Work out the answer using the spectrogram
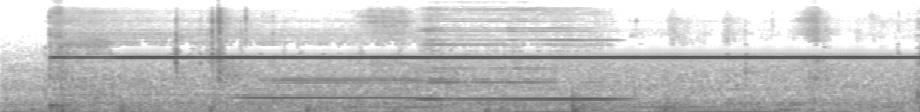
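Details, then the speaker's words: Prevost bus (Marathon conversion) brake warning alarm: steady high-pitched electronic tone in quiet cab after parking brake released; goes off whenever brake pressed or parking brake released. "okay that warning sound the alarm is very annoying it's coming from this we looked at the diagram on it it anytime you step on the brake it goes off or if you have the parking brake released it goes off"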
